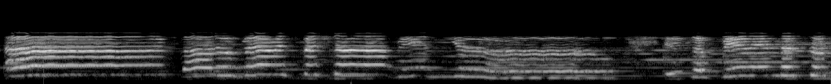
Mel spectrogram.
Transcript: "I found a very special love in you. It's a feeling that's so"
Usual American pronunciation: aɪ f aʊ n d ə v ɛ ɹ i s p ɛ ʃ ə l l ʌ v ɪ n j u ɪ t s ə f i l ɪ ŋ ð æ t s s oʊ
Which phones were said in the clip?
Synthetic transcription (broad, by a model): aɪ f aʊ d ə v ɛ ɹ i s p ɛ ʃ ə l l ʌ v ɪ n j u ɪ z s ə f i l ɪ ŋ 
